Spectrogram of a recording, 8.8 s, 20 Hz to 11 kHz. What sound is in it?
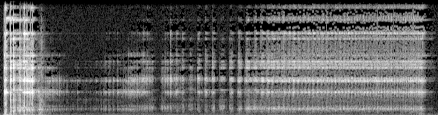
rotation1usd
Coins from some countries spin on a plate. Interesting to see the differences.
This one was a US 1 dollar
